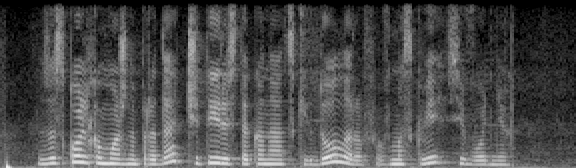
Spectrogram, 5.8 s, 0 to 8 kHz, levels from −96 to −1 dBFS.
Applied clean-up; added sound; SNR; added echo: none; none; none; none.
